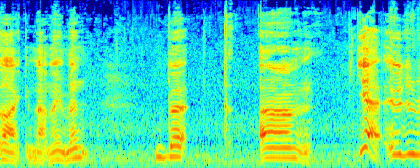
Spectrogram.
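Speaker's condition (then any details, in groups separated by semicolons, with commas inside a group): Cerebral palsy; cerebral palsy, brain trauma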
